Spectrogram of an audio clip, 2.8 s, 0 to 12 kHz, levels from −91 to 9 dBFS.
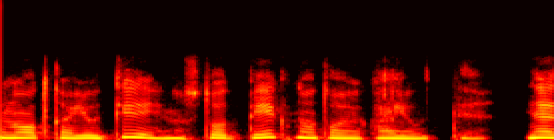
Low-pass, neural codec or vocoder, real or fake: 7.2 kHz; codec, 16 kHz, 16 kbps, FunCodec, trained on Chinese and English, 50 frames a second; fake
